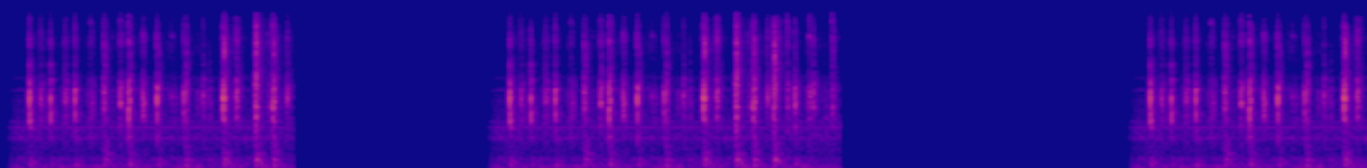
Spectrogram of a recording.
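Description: Computer-keyboard typing sound effect: three bursts of rapid key clicks, each about two seconds long, separated by dead silence. Each burst goes with text being typed out on screen.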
